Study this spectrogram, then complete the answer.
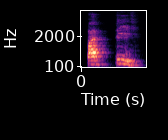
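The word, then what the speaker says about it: partridge: silent हो जाता है डी के बाद डी साइलेंट हो जाता है पैट्रीज ठीक है फिर यहां टी के बाद आर आया तो ये हुआ पेट्रीज मतलब तीतर होता है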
